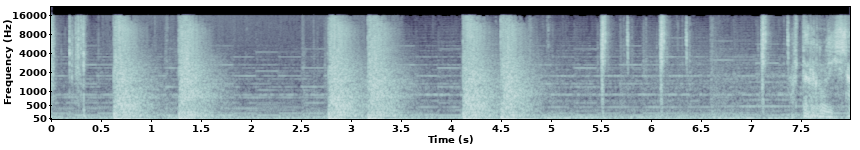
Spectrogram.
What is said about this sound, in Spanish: López le descargó toda el arma directamente en la cara de Lucy, destrozando su rostro inocente.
